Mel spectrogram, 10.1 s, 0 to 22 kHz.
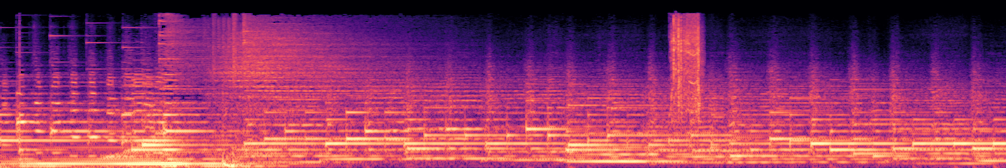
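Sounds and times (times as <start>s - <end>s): gentle instrumental music: 0.0s - 10.0s
camera shutter snap: 6.7s - 7.1s.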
